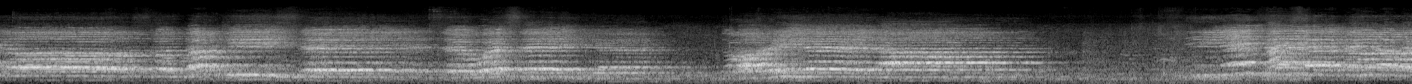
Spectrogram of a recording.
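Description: A choir of young teenage boys and girls singing together, holding long notes phrase by phrase, with a brief pause about eleven seconds in before the next phrase starts.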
